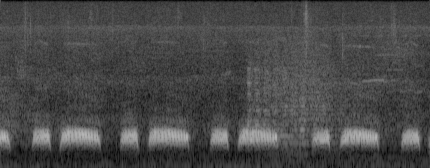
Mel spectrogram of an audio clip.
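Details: Thổ Đồng-style spotted dove used as a lure for wild doves: steady run of alternating short and long hollow coo notes, about one per half second, with faint background noise.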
